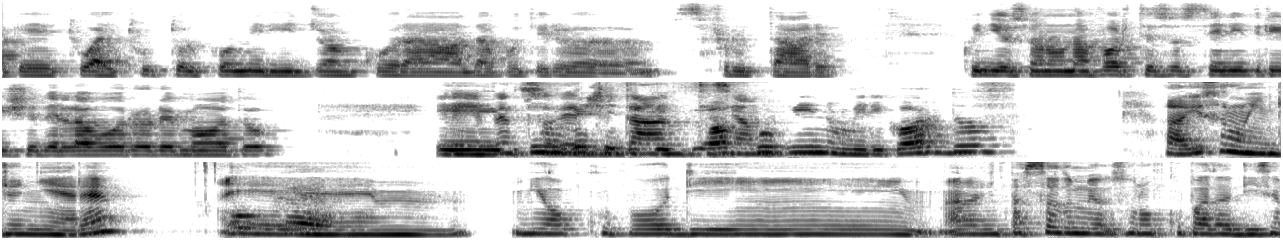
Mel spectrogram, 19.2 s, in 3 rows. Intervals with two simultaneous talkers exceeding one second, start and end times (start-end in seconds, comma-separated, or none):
8.6-10.3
